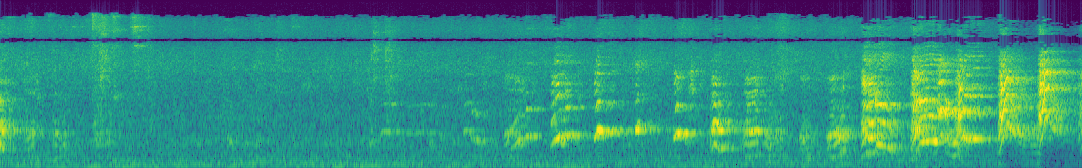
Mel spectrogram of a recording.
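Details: Shih Tzu named J during eye contact training: a quiet start, then short high yips and whimpers growing denser and louder over the last five seconds.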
